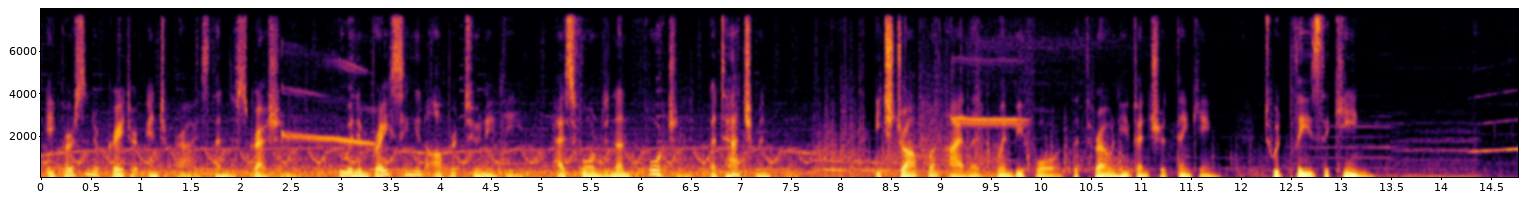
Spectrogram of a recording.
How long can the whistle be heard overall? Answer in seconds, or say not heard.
2 s.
